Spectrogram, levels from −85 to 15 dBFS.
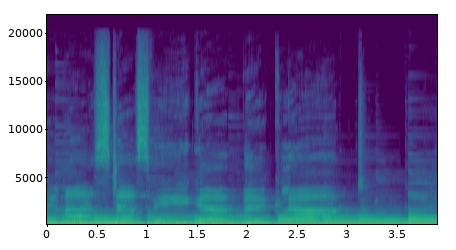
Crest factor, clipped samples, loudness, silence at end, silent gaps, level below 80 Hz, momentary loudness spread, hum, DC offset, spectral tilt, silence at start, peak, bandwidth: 12 dB; under 0.1%; -19 LUFS; 0 s; none; -32 dBFS; 2 LU; none; under 0.1%; -6 dB/octave; 0 s; -6 dBFS; 19 kHz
